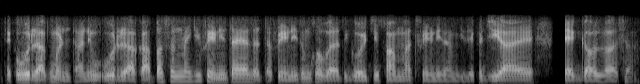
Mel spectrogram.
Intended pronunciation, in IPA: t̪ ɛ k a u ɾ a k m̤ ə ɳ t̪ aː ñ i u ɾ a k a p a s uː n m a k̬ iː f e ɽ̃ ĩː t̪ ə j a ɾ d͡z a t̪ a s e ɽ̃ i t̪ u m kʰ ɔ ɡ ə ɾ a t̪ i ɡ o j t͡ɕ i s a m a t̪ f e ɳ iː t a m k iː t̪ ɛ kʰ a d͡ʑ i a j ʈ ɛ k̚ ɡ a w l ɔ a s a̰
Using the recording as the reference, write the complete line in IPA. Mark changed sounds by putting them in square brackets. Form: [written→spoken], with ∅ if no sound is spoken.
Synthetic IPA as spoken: t̪ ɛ k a u ɾ a k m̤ ə ɳ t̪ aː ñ i u ɾ a k a p a s uː n m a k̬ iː f e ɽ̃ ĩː t̪ ə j a ɾ d͡z a t̪ a [s→f] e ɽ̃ i t̪ u m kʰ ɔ [ɡ→b] ə ɾ a t̪ i ɡ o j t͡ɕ i [s→f] a m a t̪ f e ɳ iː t a m k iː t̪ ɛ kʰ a d͡ʑ i a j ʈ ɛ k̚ ɡ a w l ɔ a s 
